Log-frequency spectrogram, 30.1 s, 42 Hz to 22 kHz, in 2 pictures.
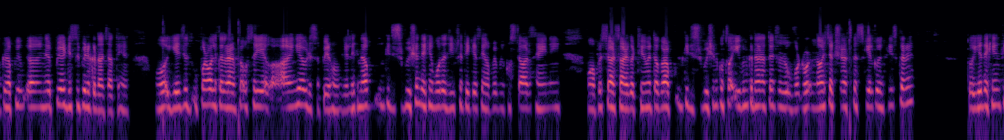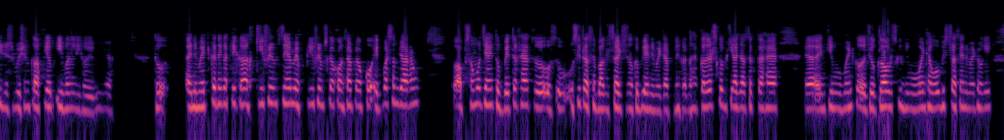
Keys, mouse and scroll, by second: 2.7-6.1 drag, 6.1-12.7 middle drag, 12.7-15.2 drag, 15.2-28.4 middle drag, 28.4-30.1 drag.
